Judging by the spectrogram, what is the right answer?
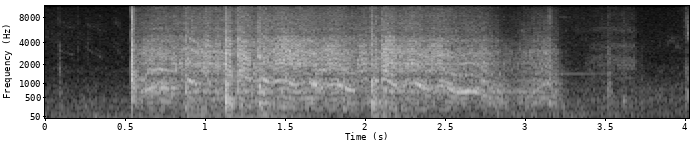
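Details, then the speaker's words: Land Rover Discovery 1 V8 being recommissioned, with the fuel pump confirmed working, an inline spark tester attached and the battery low. About three seconds of steady cranking give a few weak catches that never take. It cranks but won't start; some weak sparks were seen. "k to our original problem the engine doesn't run I'm attaching an inline spark tester I can hear that the engine is trying to fire but this will let us see visually if the spark is consistent"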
